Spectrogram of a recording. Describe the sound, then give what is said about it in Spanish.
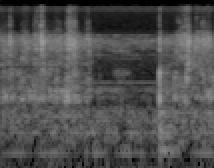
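A spoon constantly stirs a cooking mixture in a glass vessel during pasteurization, giving a steady scraping swish with a rhythmic pulse and one sharper clink near the end. No one speaks. “Removemos nuestra mezcla constantemente para evitar que vaya hirviendo, ya que si dejo de moverla constantemente, podemos ver que busca manera de romper el vidrio.”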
